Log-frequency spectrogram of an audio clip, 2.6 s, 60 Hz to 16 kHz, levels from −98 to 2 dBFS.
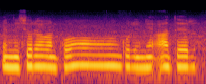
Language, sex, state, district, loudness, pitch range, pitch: Chakma, female, Tripura, Dhalai, -14 LUFS, 190-205 Hz, 195 Hz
